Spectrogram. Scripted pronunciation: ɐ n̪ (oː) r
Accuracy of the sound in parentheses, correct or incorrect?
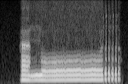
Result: correct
